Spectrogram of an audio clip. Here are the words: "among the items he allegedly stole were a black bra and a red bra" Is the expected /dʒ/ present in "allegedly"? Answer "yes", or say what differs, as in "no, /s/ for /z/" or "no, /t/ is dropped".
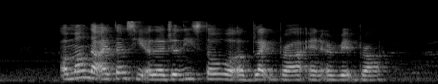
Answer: yes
